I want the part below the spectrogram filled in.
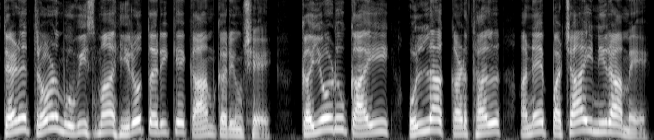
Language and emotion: Gujarati, neutral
